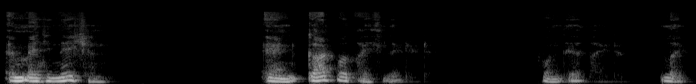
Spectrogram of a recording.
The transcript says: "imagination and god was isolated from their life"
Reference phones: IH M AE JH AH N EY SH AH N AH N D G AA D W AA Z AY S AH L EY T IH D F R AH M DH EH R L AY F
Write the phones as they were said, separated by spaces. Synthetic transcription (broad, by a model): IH M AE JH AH N EY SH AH N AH N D G AA D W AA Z AY S AH L EY T IH D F R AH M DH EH L L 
